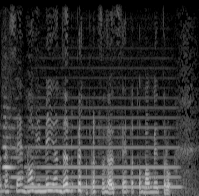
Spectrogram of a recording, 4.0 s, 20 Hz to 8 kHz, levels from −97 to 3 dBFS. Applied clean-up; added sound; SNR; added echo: none; Wind instrument, woodwind instrument; 7 dB; none.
